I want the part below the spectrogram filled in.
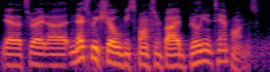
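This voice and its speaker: Deadpan young man hosting a comedy show. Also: medium pitch, normal speed, a little hiss or hum. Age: young adult. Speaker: host of a student comedy talk show.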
